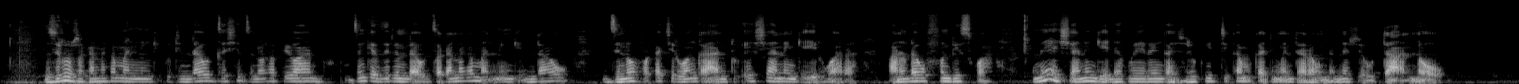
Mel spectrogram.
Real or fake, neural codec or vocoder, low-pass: fake; vocoder, 24 kHz, 100 mel bands, Vocos; 10.8 kHz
